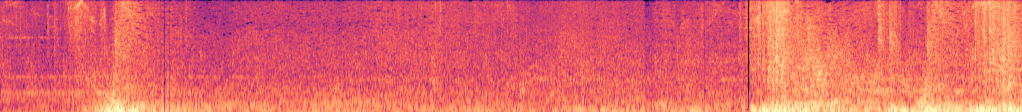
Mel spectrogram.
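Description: Loud deep booms and whooshes burst out.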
